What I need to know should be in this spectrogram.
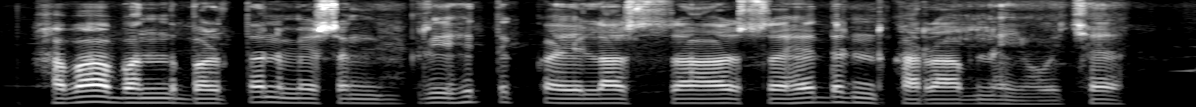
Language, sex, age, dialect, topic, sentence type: Maithili, male, 25-30, Eastern / Thethi, agriculture, statement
